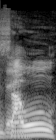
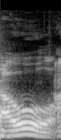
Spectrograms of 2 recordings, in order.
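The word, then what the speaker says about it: Saúl: Yeah, so wrote about Saul Niguez this week, although, sorry, I'm pronouncing it wrong, aren't I? – Saul, come on. – Saul.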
